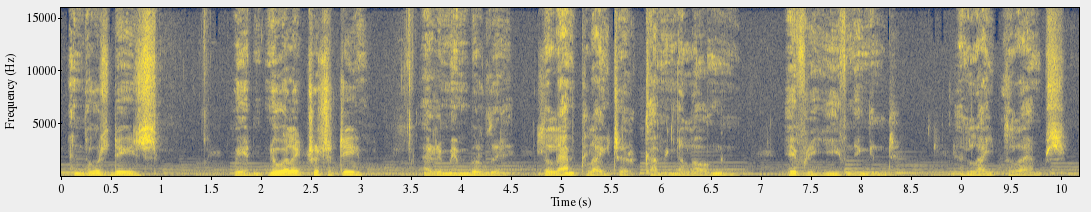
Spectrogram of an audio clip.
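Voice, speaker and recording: With music in the background, a man with a Scottish accent talks at a fairly slow pace. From southwest Scotland. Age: 80s+. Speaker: printmaker. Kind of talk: interview answer.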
